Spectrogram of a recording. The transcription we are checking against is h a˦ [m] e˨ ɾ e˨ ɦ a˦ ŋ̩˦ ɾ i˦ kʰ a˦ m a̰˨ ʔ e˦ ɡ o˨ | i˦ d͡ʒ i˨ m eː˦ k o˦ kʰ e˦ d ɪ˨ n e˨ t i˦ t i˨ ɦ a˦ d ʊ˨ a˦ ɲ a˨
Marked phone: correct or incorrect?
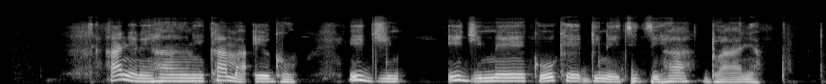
incorrect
